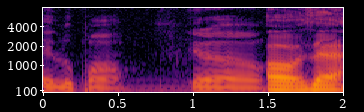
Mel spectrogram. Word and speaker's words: Lupin: like the you know the only time i ever heard the name pronounced was watching lupone iii yeah yeah that's the way we said lupone yeah i say lupine yeah like i guess some people say lupin it's at the point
